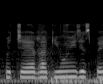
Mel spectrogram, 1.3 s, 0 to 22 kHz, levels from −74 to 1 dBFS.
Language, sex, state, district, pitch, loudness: Hindi, female, Uttar Pradesh, Hamirpur, 125 Hz, -29 LUFS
